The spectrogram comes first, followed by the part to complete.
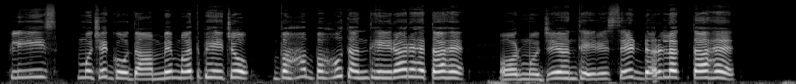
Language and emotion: Hindi, fearful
